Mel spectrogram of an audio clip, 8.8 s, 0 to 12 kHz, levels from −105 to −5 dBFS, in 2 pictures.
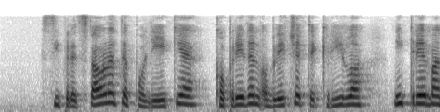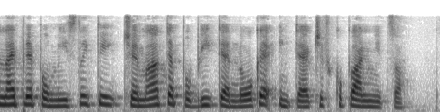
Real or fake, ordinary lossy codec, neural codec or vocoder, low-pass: fake; none; codec, 16 kHz, 1.1 kbps, Voila-Tokenizer; 7.2 kHz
